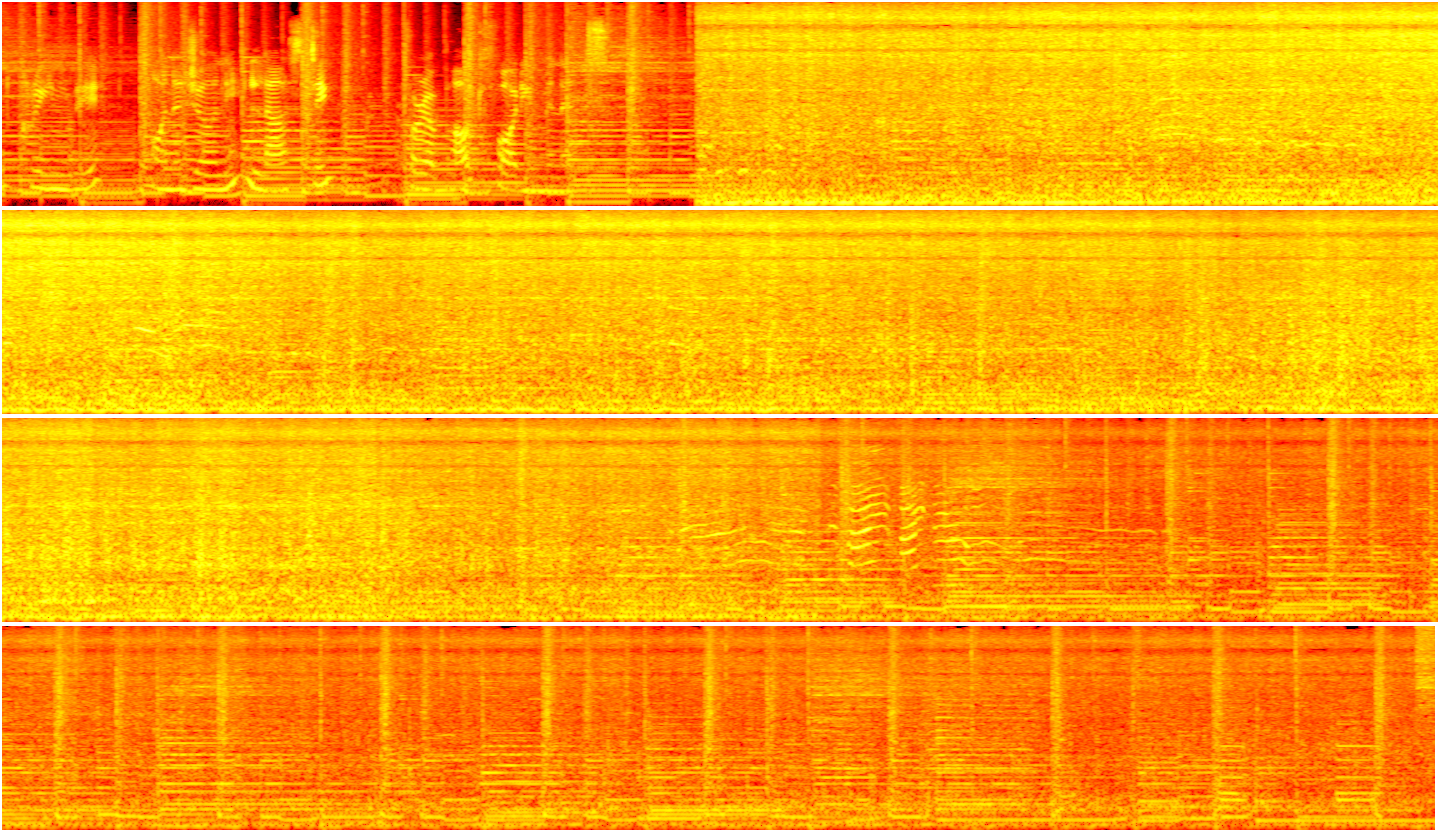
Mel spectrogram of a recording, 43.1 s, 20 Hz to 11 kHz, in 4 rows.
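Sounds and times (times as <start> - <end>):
train rumbling and rushing: 5.2 - 43.0.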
